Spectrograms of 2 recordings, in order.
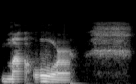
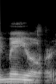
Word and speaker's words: Maor: My name is pronounced, by the way, Maor, but a lot of people mistake it by Mayor.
